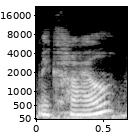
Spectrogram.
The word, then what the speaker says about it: Michael: Archangel Michael, or as I pronounce it, Mikhail, is very strongly coming through with the Ace of Swords.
